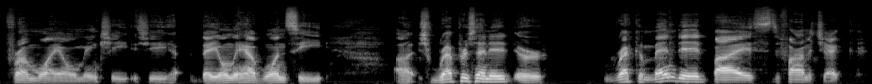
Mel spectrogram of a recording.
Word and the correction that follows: Stefanik: I know I'm saying that wrong, for her seat. – Stefanik.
